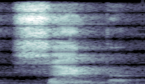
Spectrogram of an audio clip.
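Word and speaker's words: Tsangpo: सो the name of Brahmaputra in China is शैम्पो, right? तो शैम्पो याद रखना है आपका, जिसमें टी जो होता है साइलेंट होता है।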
